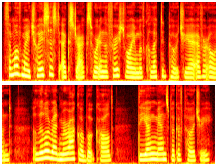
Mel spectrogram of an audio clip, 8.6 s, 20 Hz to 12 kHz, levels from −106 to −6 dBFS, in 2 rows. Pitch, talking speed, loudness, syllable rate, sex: 230 Hz, 195 wpm, -18 LUFS, 5.7 syllables/s, female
